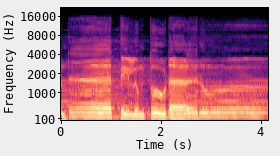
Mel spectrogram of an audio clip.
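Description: A man singing a Malayalam devotional light song, gliding between ornamented vowel notes, then holding one long note that fades near the end.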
